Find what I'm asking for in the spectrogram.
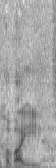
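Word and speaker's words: Hawaii (Hawaiʻi): It's called an Okina, so it's actually Hawaii. So you actually pause between the I's. That's the proper way to say it.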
